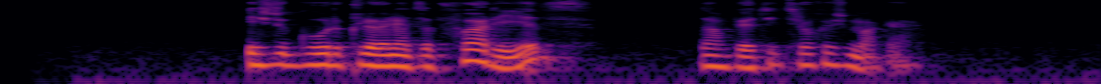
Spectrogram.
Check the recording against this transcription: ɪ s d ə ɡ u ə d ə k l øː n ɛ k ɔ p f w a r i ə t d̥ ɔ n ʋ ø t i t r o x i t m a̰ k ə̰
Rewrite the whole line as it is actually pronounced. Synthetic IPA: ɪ s d ə ɡ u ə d ə k l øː n ɛ t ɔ p f w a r i ə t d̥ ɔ n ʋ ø t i t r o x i s m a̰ k ə̰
